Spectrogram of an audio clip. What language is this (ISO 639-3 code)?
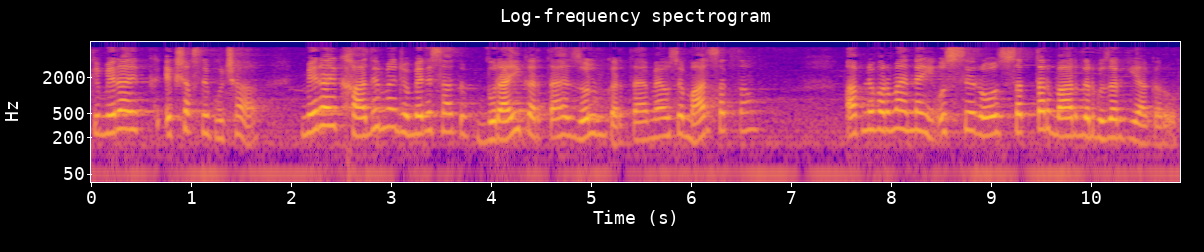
urd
